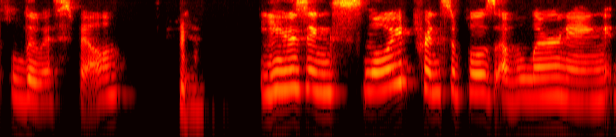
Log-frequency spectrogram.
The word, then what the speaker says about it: Louisville: experience in Lewisville Colorado spelled like Louisville but it's Lewisville using sloyd principles of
